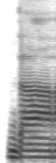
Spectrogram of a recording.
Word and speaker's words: the: তাহলে এটা কি হবে দা হবে ঠিক আছে উচ্চারণটা কি হবে দা পেন এটা দি পেন হবে না যদি আমি এক বলি এক তাহলে এটা কি হবে দি এক দি এক দা পেন ঠিক আছে মনে জানি থাকে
